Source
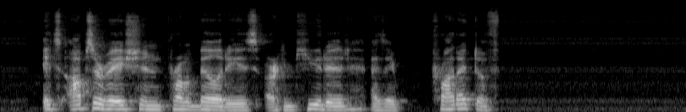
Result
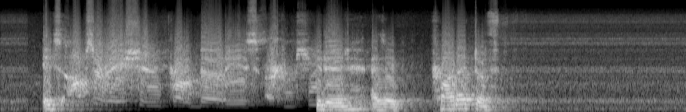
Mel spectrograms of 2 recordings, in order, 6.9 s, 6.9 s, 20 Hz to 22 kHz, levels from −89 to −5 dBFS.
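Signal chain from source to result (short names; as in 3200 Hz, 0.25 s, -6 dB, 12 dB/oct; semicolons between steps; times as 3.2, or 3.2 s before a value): overdrive pedal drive 34 dB, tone 5300 Hz, clips at -13 dBFS; 0.64–3.17 HPF 860 Hz 24 dB/oct; warbling echo 97 ms, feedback 59%, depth 153 cents, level -16 dB; gain +1.5 dB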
